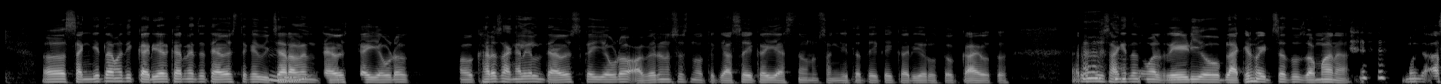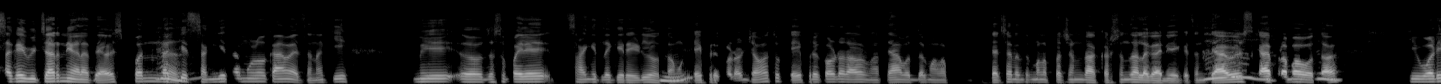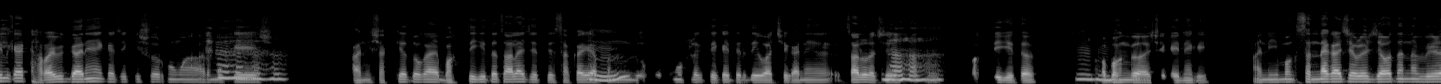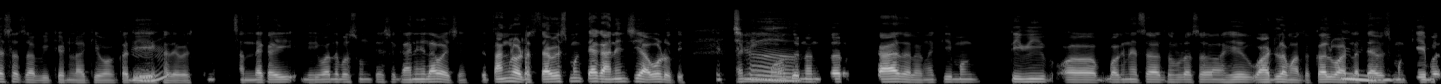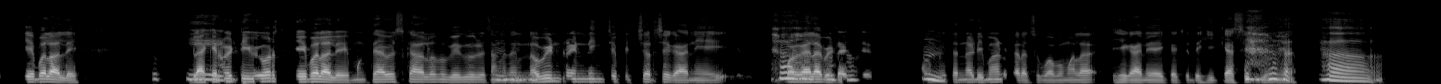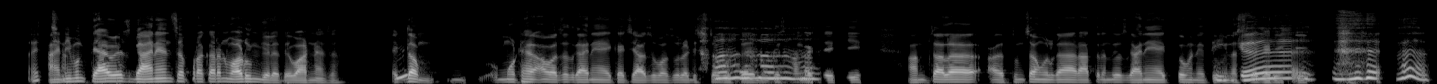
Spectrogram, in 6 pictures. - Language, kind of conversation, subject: Marathi, podcast, ज्याने तुम्हाला संगीताकडे ओढले, त्याचा तुमच्यावर नेमका काय प्रभाव पडला?
- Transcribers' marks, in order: in English: "अवेअरनेसच"; laugh; tapping; in English: "विकेंडला"; drawn out: "अच्छा!"; laugh; put-on voice: "आई ग!"; laugh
